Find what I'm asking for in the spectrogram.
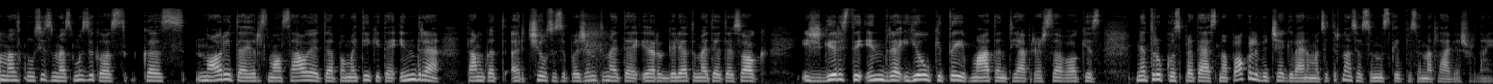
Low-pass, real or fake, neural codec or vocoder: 14.4 kHz; real; none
